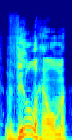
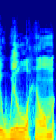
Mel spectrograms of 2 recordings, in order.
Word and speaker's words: Wilhelm: whoa two above uh the W becomes a V and that's why yes we're saying that this particular Church was built by Duke Wilhelm v okay if you're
